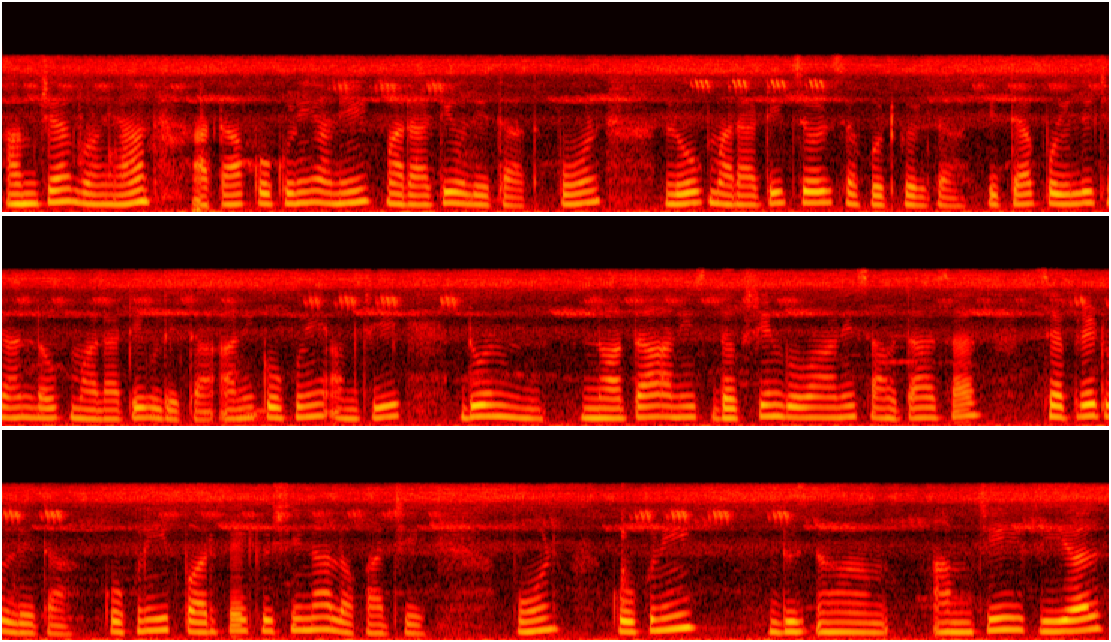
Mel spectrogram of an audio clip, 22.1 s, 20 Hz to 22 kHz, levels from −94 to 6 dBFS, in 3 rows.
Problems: constant background noise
